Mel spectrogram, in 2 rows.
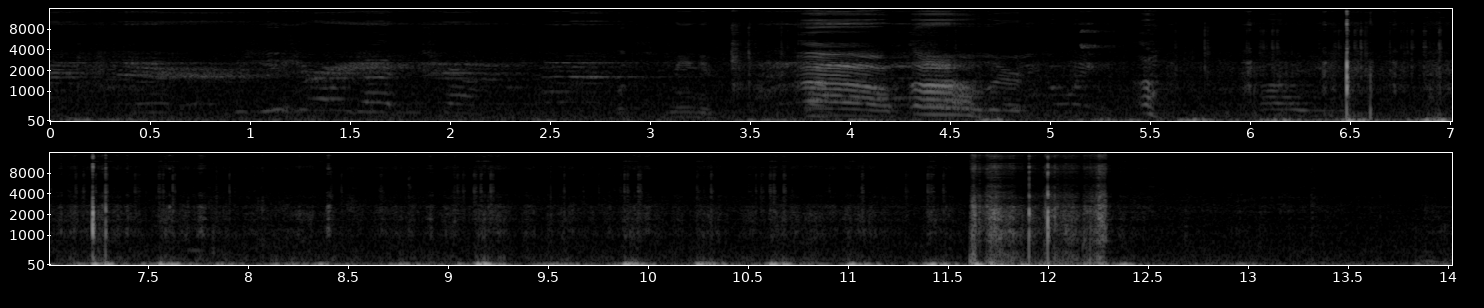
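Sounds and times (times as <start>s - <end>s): crackling and rattling on microphone: 5.2s - 13.4s
gear jostling against camera: 5.4s - 12.5s
footsteps with thumps: 5.5s - 12.5s.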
